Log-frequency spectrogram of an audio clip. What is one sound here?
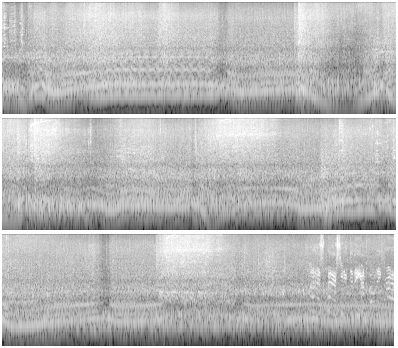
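A car engine roars and revs up and down throughout.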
